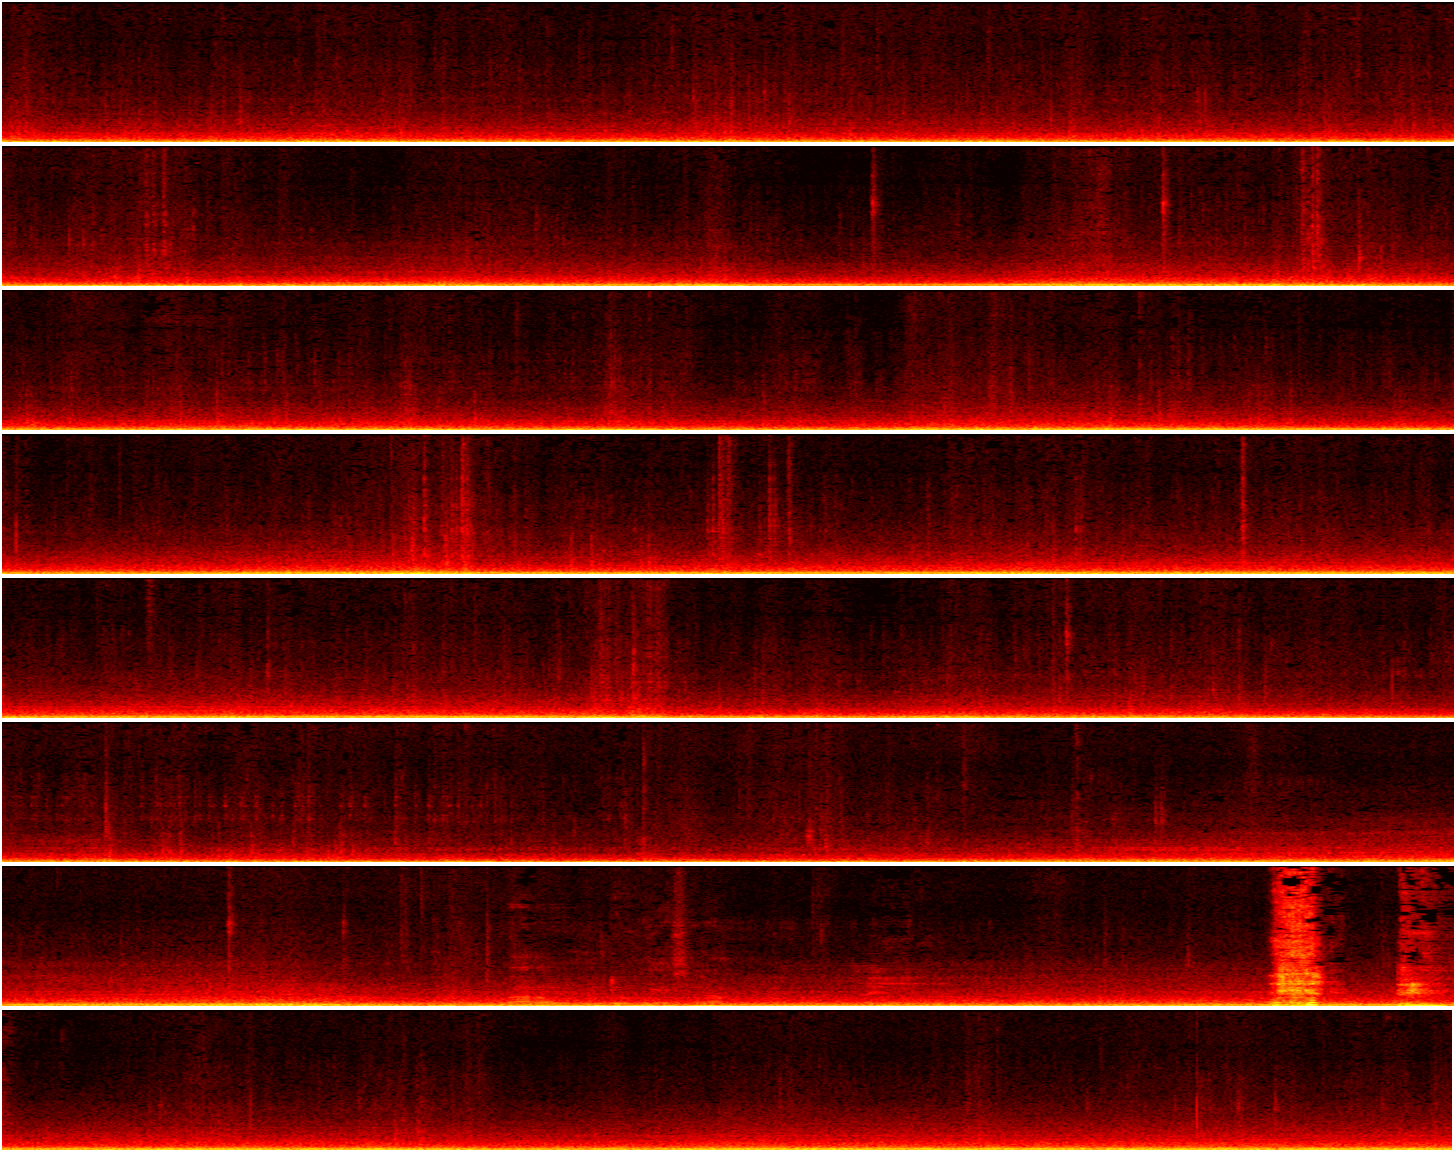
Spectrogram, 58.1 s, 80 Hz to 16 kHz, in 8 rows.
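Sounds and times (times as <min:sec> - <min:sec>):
vehicle engine and road noise: 0:00.0 - 0:58.0.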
